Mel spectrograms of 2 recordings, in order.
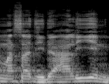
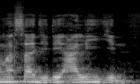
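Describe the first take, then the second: First: The word masajid ends with an 'a' vowel. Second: The word masajid ends with an 'i' vowel. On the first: The speaker calls it wrong. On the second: The speaker calls it right.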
